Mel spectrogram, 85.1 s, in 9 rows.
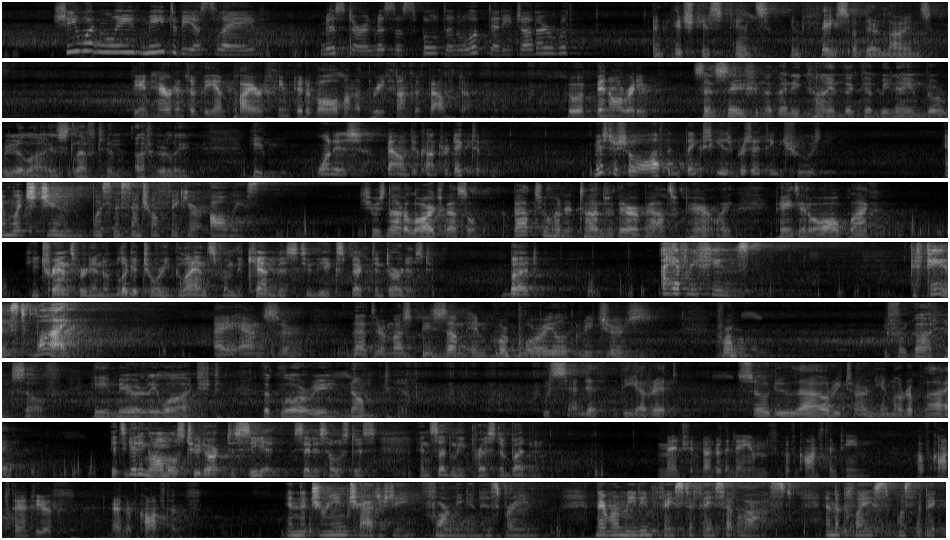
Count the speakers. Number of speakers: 10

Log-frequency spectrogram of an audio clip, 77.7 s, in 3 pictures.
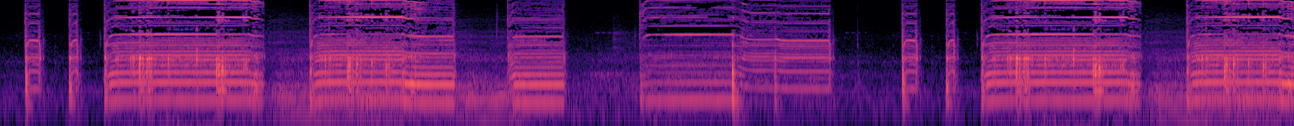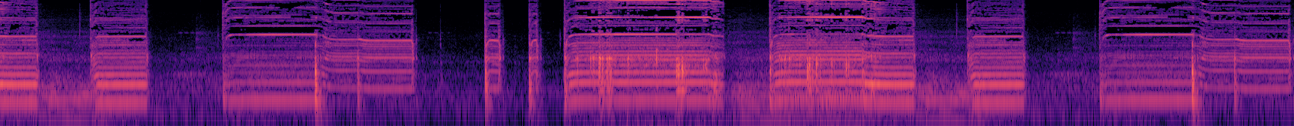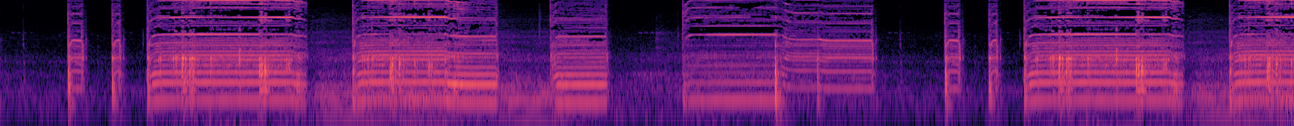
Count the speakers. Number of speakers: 0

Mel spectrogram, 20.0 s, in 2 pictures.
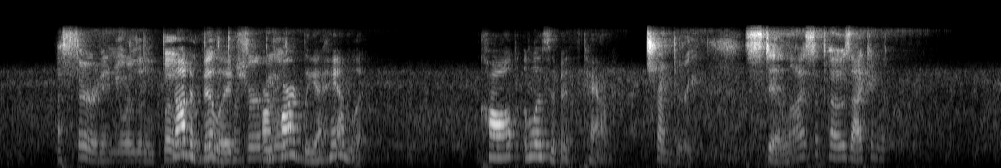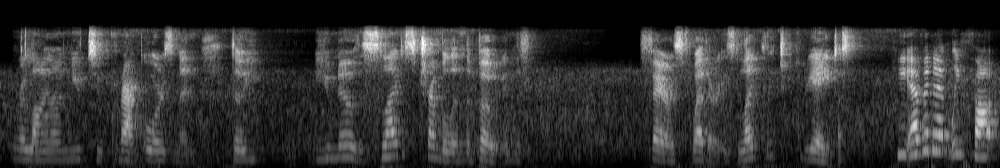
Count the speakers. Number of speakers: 2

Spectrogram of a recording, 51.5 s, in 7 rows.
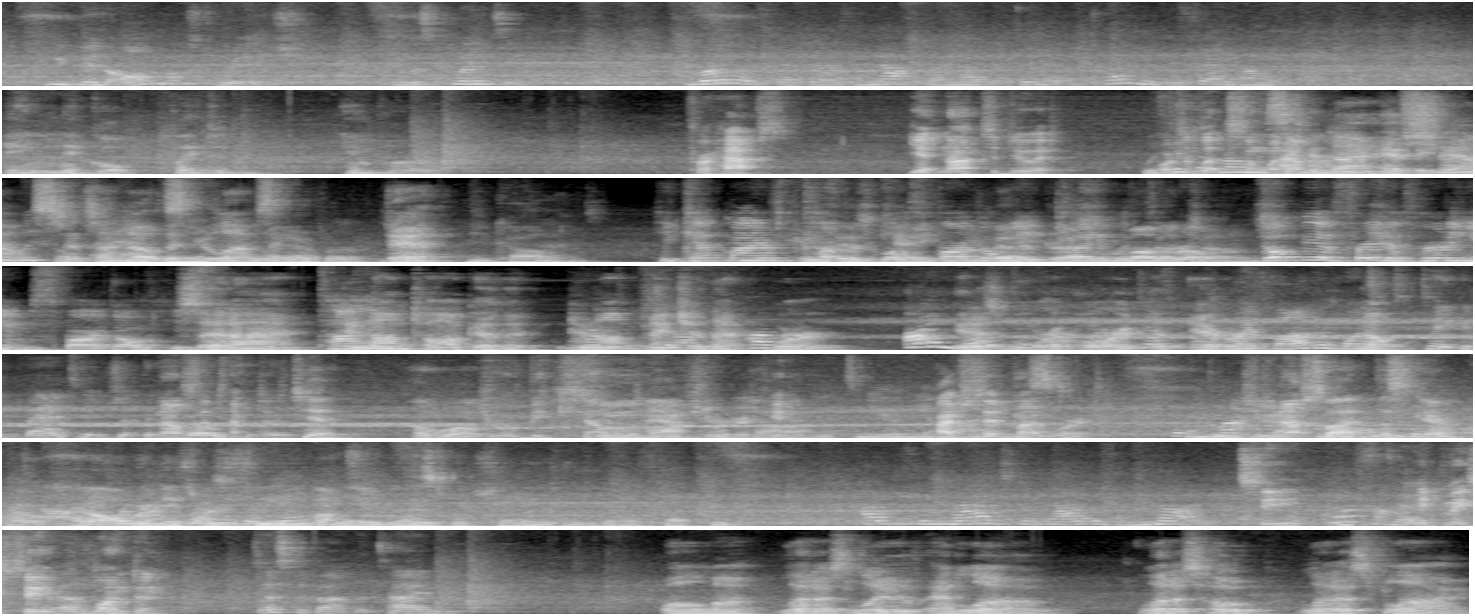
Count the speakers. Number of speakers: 10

